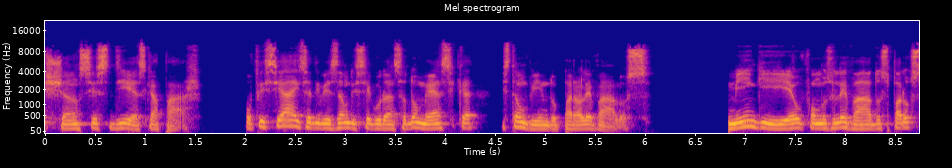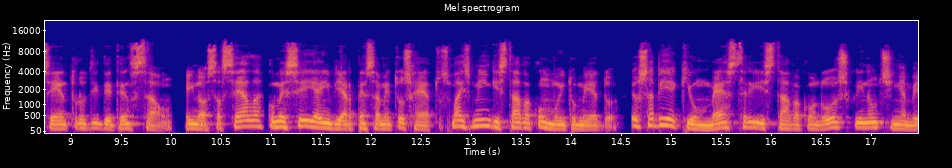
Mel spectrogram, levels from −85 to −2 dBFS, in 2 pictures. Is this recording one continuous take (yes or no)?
yes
